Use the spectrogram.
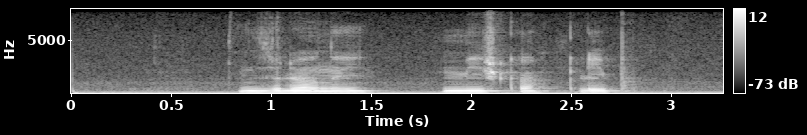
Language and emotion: Russian, neutral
